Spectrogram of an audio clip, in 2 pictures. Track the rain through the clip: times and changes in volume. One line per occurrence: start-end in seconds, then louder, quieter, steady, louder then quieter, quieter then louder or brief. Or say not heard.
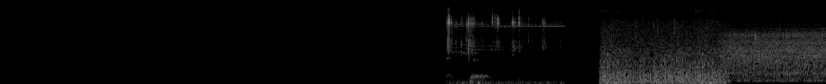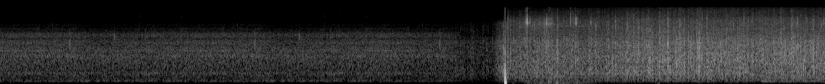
6.0-16.4 louder.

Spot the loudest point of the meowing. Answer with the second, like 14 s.
14 s.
